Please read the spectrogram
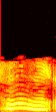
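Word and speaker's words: Hoenig: My name is Ashley Haney and that's H-O-E-N-I-G. I realize that's probably not the right pronunciation, but that's how my family's done it for years, so I'm going to keep it.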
